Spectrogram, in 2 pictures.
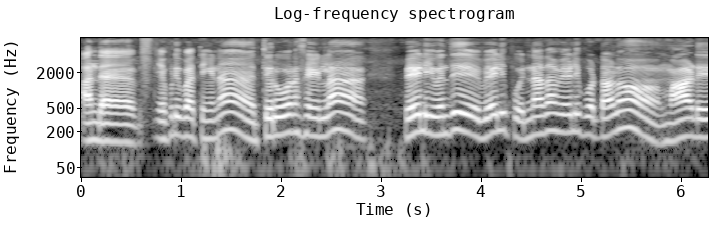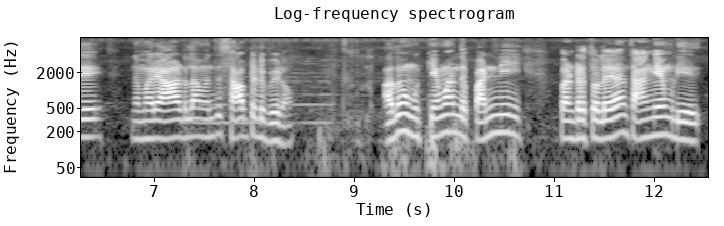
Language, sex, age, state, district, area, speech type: Tamil, male, 18-30, Tamil Nadu, Nagapattinam, rural, spontaneous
